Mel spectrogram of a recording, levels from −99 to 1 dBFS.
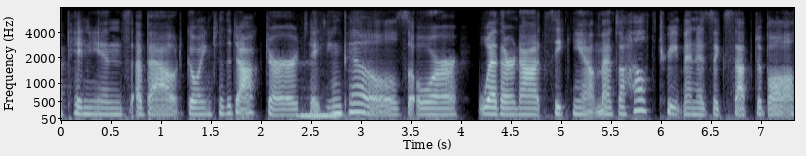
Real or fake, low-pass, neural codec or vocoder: real; 7.2 kHz; none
